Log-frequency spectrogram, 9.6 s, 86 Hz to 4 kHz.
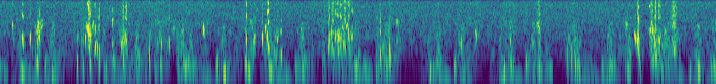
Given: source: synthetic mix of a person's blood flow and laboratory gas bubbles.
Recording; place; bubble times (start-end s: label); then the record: Doppler ultrasound of blood flow; precordium
0.00-0.21 s: bubbles
0.28-0.60 s: bubbles
1.00-1.36 s: bubbles
1.48-1.74 s: bubbles
1.95-2.57 s: bubbles
2.68-2.78 s: bubbles
3.25-3.43 s: bubbles
3.46-3.78 s: bubbles
4.27-4.93 s: bubbles
4.99-5.38 s: bubbles
5.81-5.90 s: bubbles
6.09-6.19 s: bubbles
6.32-6.38 s: bubbles
6.69-6.88 s: bubbles
7.14-7.38 s: bubbles
7.52-7.76 s: bubbles
8.32-8.58 s: bubbles
8.63-9.08 s: bubbles
9.44-9.56 s: bubbles
From the record:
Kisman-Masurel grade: 243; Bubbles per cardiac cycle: several, 3 to 8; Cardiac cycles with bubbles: 100%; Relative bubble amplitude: loud (0.450 to 0.775); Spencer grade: 3 (all of the cardiac periods contain showers or single bubble signals, but not dominating or overriding the cardiac motion signals); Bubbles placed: only in the low amplitude regions of the cardiac cycle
